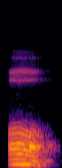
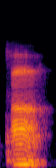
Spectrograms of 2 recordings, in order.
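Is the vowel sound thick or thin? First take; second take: thick; thin. First: The vowel is rounded and heavy, like o. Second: The vowel is open and thin, like a. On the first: The speaker calls it wrong. "ini nggak boleh o" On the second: The speaker calls it right. "kita ucapkan a"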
